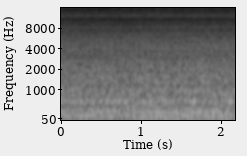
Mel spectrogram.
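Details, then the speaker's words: Replacement True Induction cooktop at full power, water nearly at a rolling boil: steady even fan-like hiss with a faint fixed tone near 600 Hz, no rattles; running normally, tolerable noise. "But I'm showing you right here and now that this brand, True Induction, is uh so far so good. I can tolerate the noises that this thing makes."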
